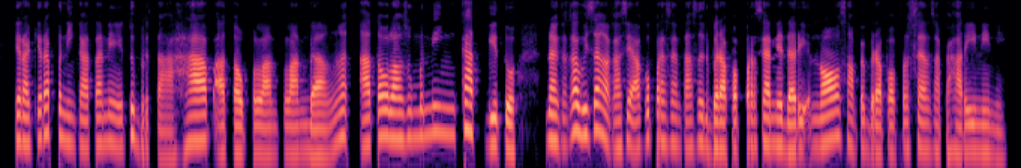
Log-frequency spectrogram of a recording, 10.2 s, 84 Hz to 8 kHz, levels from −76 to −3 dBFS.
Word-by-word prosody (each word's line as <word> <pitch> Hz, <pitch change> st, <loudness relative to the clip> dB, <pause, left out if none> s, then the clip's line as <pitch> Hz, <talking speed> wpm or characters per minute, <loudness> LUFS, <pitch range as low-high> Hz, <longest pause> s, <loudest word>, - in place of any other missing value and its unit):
kira-kira 180 Hz, +4 st, +1 dB
peningkatannya 165 Hz, -4 st, -3 dB
itu 210 Hz, -, +1 dB
bertahap, 145 Hz, +6 st, +1 dB
atau 130 Hz, 0 st, +1 dB
pelan-pelan 130 Hz, 0 st, -1 dB
banget, 130 Hz, +11 st, 0 dB
atau 180 Hz, +6 st, +3 dB
langsung 190 Hz, 0 st, +1 dB
meningkat 225 Hz, +2 st, 0 dB
gitu? 160 Hz, -4 st, +1 dB, 0.2 s
Nah, 180 Hz, -1 st, +2 dB
Kakak 210 Hz, +8 st, +2 dB
bisa 235 Hz, +3 st, +3 dB
nggak 180 Hz, -9 st, 0 dB
kasih -, -, -1 dB
aku 180 Hz, -, -7 dB
persentase 165 Hz, -2 st, -3 dB
berapa 150 Hz, -1 st, +4 dB
persennya 160 Hz, 0 st, +1 dB
dari 140 Hz, 0 st, +2 dB
0 170 Hz, +5 st, +5 dB
sampai 155 Hz, -6 st, -4 dB
berapa 135 Hz, 0 st, +1 dB
persen, 145 Hz, -1 st, -4 dB
sampai 135 Hz, -1 st, -6 dB
hari 135 Hz, +1 st, -2 dB
ini 135 Hz, -1 st, -5 dB, 0.2 s
nih? -, -, -34 dB
160 Hz, 170 wpm, -21 LUFS, 140-185 Hz, 0.2 s, 0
